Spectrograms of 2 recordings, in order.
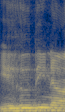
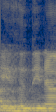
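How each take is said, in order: No difference in how they are said.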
